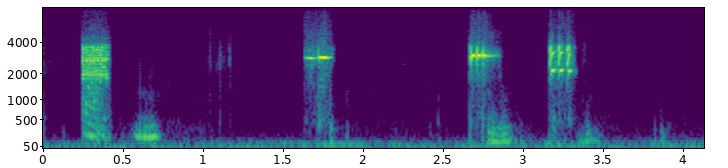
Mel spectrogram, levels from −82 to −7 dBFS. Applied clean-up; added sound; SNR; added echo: neural diffusion model UNIVERSE++.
